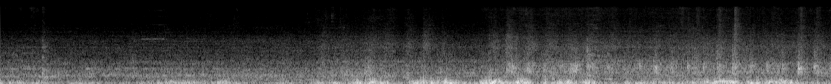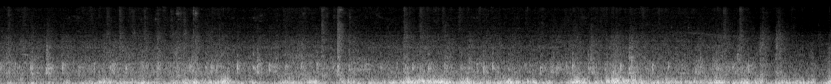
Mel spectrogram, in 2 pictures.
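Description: Electric local train (EMU) running at speed: steel wheels clattering over rail joints with a constant low rumble, while trains on the adjacent track pass close alongside.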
